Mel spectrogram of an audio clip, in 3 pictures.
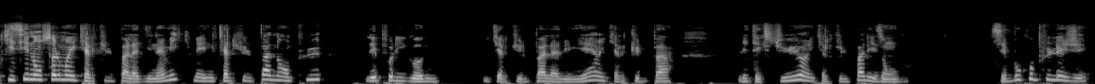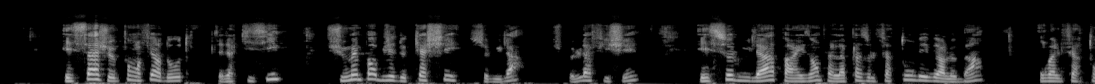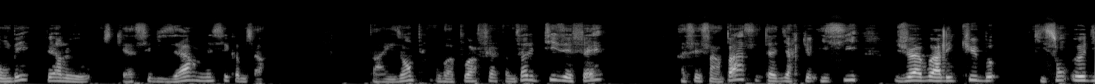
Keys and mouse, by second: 0.7 click, 2.1 click, 11.6 click, 15.3 click, 16.5 click, 18.4 click, 21.3 click, 22.8 click, 24.8 shift+click, 27.0 click, 28.0 click, 29.5 click, 31.6 click, 32.7 click.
